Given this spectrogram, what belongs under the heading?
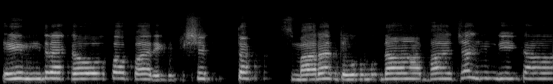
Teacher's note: మీరు క్షిప్త దగ్గర బ్రేక్ తీసుకున్న తని దీర్ఘం పడకూడదు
